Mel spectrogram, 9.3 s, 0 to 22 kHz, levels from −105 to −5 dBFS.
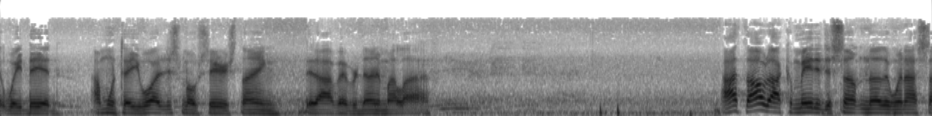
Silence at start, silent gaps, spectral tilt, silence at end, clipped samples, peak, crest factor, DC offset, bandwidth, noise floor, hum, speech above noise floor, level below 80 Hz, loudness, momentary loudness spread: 0 s; none; -5.5 dB/octave; 0 s; under 0.1%; -2 dBFS; 18 dB; under 0.1%; 11.5 kHz; -38 dBFS; none; 21 dB; -52 dBFS; -18 LUFS; 22 LU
